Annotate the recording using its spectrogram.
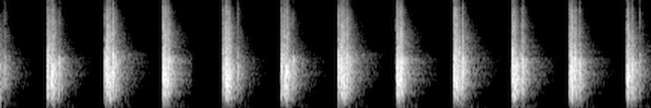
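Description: A steady rhythmic beat of sharp, clap-like percussion hits, about two every second with silence between them: the opening beat of a promo's music track.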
